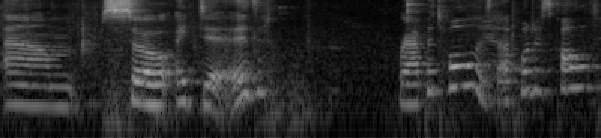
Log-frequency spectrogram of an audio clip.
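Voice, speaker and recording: A woman with an Israeli accent, fairly high pitch and lively intonation, amid audible room echo and noticeable background noise. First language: Hebrew. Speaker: jazz vocalist. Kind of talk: stage banter.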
